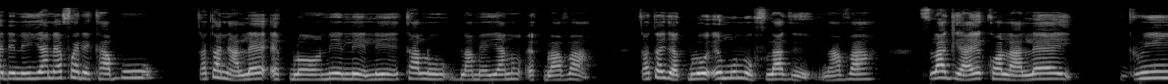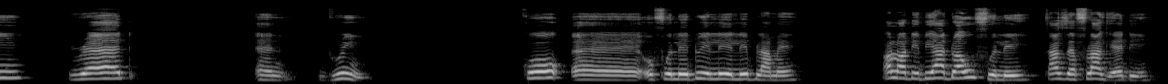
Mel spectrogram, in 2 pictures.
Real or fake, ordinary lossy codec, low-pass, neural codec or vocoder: real; Opus, 64 kbps; 14.4 kHz; none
